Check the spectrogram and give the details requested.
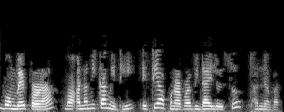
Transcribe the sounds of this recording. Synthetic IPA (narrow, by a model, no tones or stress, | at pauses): bombɛɹpɔɹamojʔa̰namikamidʱietijaːpʊnaɹpɔɹabidajlojsʊ̃d̥ʱɔnjɔbad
